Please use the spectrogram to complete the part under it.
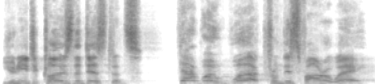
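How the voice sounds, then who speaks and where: A sardonic enchanted cuff for a video game: middle-aged, refined British male, fairly high voice, dry and pompous, drenched in long reverb. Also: expressive, moderate pace, fairly bright tone. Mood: brisk advice. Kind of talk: game companion combat barks.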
